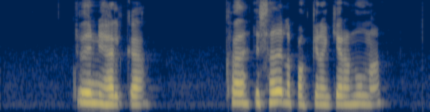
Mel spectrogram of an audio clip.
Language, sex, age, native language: Icelandic, female, 30-39, Icelandic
